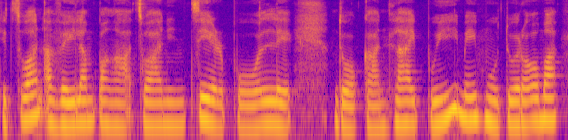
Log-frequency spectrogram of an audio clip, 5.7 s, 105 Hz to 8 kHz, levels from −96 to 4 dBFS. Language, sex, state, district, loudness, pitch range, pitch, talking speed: Mizo, female, Mizoram, Aizawl, -17 LUFS, 170-190 Hz, 175 Hz, 170 wpm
